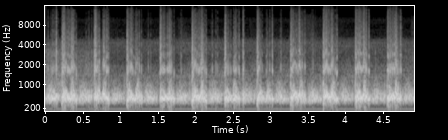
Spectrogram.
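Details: Rapid, regular whooshing, galloping fetal heartbeat on Doppler, about 140 beats a minute; the baby's first heartbeat recording.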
